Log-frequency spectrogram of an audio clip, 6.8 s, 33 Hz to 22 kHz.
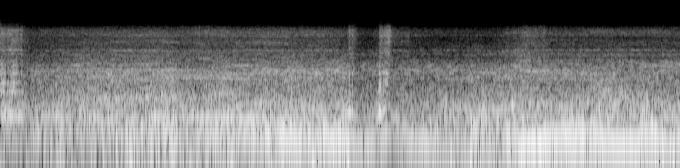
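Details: Aprilia RS50 frame with YZ85 two-stroke engine: revs up, then breaks into burbling, chugging stumble under throttle instead of pulling, bogging under load; cause unknown, owner suspects tuning.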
